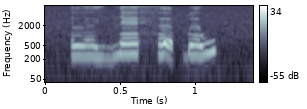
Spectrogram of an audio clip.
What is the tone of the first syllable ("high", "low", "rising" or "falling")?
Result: low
